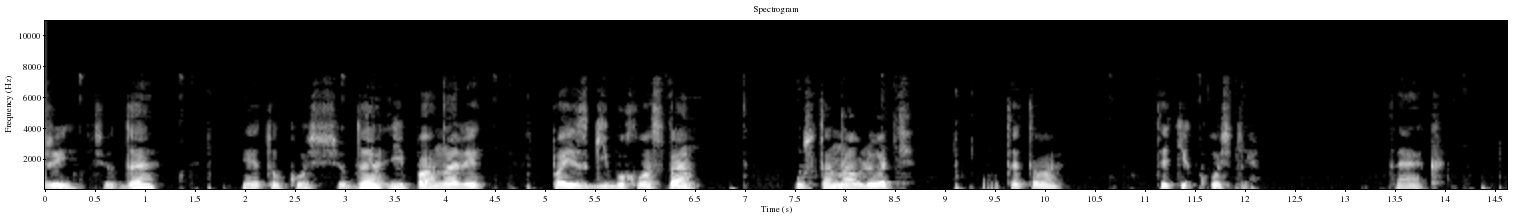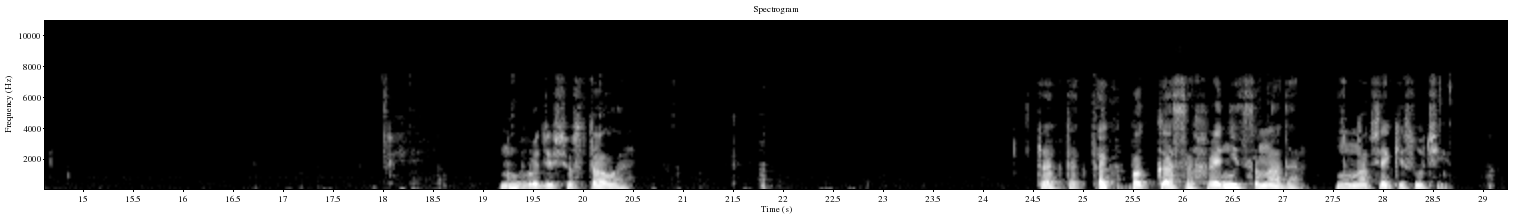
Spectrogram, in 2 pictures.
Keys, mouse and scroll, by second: 1.2 click, 1.9 g, 4.3 click, 5.2 g, 6.9 shift+middle click, 8.2 click, 9.0 g, 12.1 click, 12.2 g, 13.9 click, 15.2 g, 17.7-18.4 scroll down 3, 18.2 middle click, 19.6-20.3 scroll up 2, 20.1 middle click, 21.6 shift+middle click, 22.6 middle click, 26.6 click.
